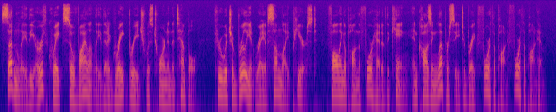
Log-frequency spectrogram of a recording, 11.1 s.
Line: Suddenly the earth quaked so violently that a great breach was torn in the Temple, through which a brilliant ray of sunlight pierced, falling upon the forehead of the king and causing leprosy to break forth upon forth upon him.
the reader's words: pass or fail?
pass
